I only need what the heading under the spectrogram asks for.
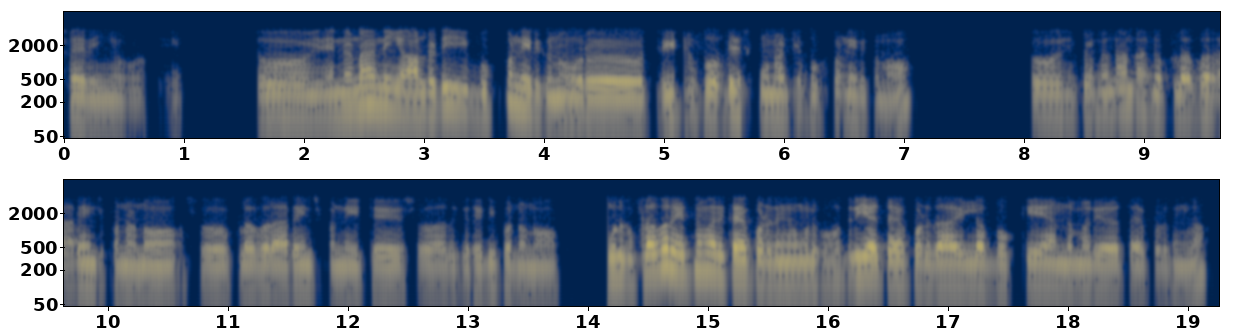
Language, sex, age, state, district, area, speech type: Tamil, male, 30-45, Tamil Nadu, Erode, rural, conversation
